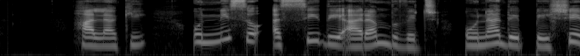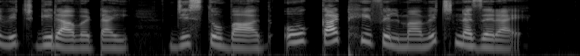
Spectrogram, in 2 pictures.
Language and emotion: Punjabi, neutral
